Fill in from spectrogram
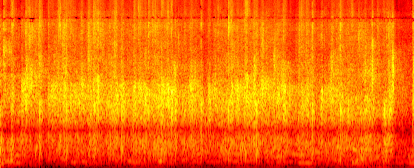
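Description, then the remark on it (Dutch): Steady applause from a crowd after a new municipal council member takes the oath, a dense crackle of many clapping hands holding at a fairly loud, even level for about five seconds with no voices over it. “Applaus maar hoor.”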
